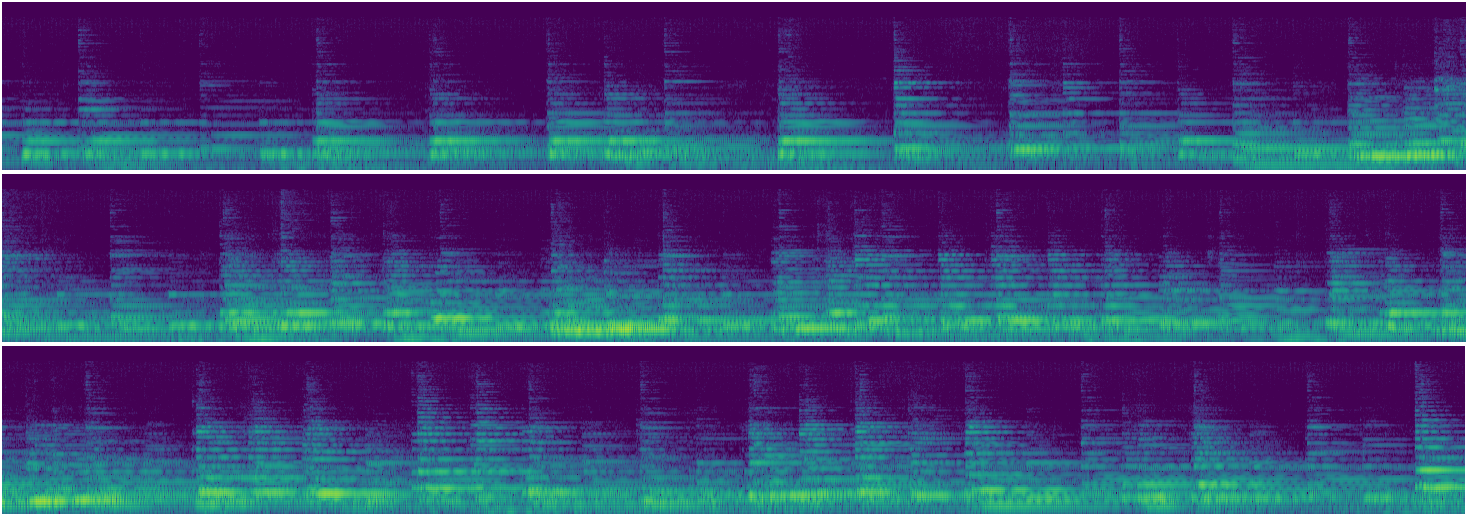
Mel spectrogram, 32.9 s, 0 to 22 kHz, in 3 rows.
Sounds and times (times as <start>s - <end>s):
Acoustic guitar: 0.0s - 32.9s
Orchestra: 0.0s - 32.9s.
